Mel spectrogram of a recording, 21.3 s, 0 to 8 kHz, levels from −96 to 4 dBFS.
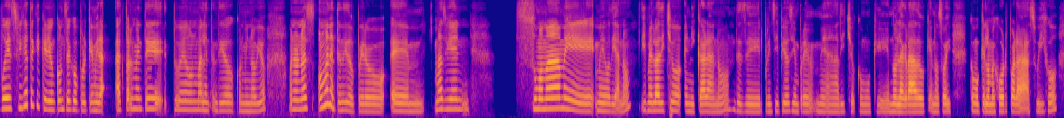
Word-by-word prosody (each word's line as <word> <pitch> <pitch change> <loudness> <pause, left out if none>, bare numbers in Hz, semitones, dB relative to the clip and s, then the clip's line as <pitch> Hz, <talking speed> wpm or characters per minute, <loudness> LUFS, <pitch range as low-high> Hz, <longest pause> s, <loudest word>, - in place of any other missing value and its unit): Pues, 260 +1 +4
fíjate 335 +4 -1
que 335 - -3
quería 235 -5 +2
un 220 - -4
consejo 230 -1 -1
porque, 205 0 -4
mira, 210 - +1 0.2
actualmente 260 - +1 0.2
tuve 225 0 -4
un 220 0 -4
malentendido 205 -2 -4
con 195 0 -9
mi 195 - -5
novio, 190 +2 -3 0.4
bueno, 235 0 +1
no 245 +1 +4
es 270 0 -1
un 265 +4 +2
malentendido, 210 - +1
pero, 185 -1 -2
em, 190 -1 -1 0.2
más 240 +3 0
bien, 245 0 -2 0.9
su 255 - -4
mamá 260 +1 +9
me 210 -8 +3
me 200 -1 -1
odia, 185 -1 -1
¿no? 290 - -4 0.2
Y 215 - -6
me 205 -1 +1
lo 205 - +5
ha 205 - +7
dicho 205 +1 -1
en 195 -1 -4
mi 185 -1 -5
cara, 185 0 +2
¿no? 180 +2 -6
Desde 185 -4 -5
el 180 - -9
principio 190 +2 -5
siempre 185 -1 -5
me 185 -1 -7
ha 180 0 -6
dicho 185 0 -7
como 180 -1 -9
que 90 - -9
no 185 0 0
le 180 - +5
agrado, 180 0 +5
que 95 - -9
no 90 -1 -4
soy 95 +1 -2 0.4
como 190 -1 -1
que 190 - -2
lo 185 - +3
mejor 185 +1 0
para 190 -1 +3
su 190 - -7
hijo 200 +4 -5
200 Hz, 170 wpm, -25 LUFS, 185-235 Hz, 0.9 s, mamá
